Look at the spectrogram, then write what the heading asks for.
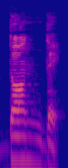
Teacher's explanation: La palabra donde tiene esa D oclusiva, es decir, que explota claramente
